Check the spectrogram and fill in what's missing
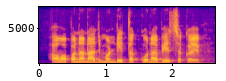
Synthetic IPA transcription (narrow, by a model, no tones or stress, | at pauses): həməpənənad͡ʒməɳɖit̪əkːonabʱed͡ʒsəkəjb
